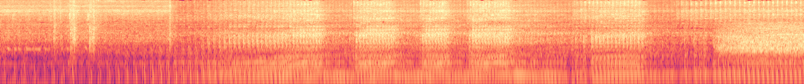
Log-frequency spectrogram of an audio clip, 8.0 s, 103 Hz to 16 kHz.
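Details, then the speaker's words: 1969–70 Honda Z50, first start after about 35 years: small single idles unevenly, popping and hunting in bursts; running rich, owner guesses slide needle set too high and air needs adjusting. "guys really running rich and my guess if I can guess is that um the slide needle is up too high"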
